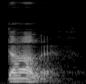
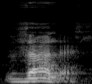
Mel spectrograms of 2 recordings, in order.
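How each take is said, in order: First: It begins with a hard d sound. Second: It begins with a soft th sound. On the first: The letter has a dagesh. "B'dagesh, d" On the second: The letter has no dagesh. "like in the English word the"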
